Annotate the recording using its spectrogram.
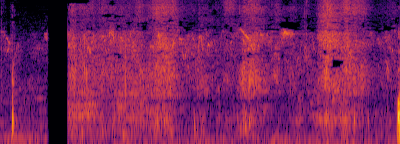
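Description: Faint outdoor pasture ambience: soft, unpitched rustling with no clear single source, after a brief drop to dead silence about half a second in.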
